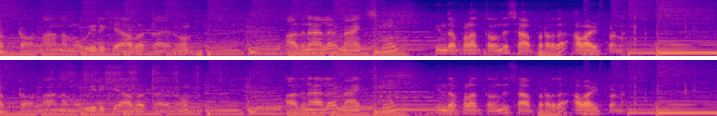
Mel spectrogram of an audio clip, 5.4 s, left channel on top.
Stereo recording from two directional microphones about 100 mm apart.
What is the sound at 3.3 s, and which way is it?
Speech, 25° left (ahead or behind).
